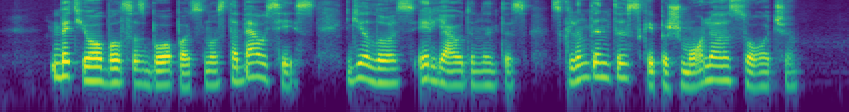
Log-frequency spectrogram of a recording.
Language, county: Lithuanian, Kaunas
